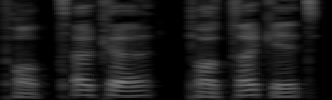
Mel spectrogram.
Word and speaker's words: Pawtucket: He was also a hitting coach at Pawtucket is how you say that word.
